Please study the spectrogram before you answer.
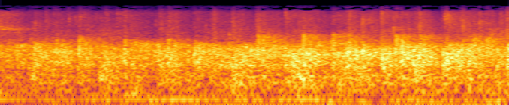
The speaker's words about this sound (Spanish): Y pueden aplaudirle fuerte al Dios que es el Dios de las familias.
